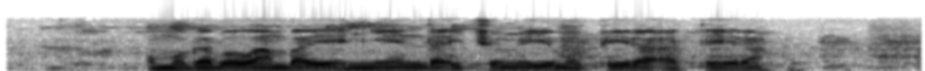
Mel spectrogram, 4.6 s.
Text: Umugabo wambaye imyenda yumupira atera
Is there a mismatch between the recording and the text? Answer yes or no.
yes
